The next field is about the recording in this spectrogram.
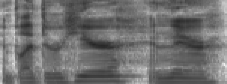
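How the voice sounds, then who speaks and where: A man's voice: takes it slowly, smooth. A young man casually narrating a vlog, explaining repairs and chores. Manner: loud pitched-up dog commands; relaxed explaining tone. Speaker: vlogger.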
